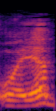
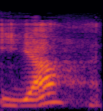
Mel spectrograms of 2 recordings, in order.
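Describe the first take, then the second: First: The name starts with an 'oh' sound. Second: The name starts with an 'ee' sound. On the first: This is the common but incorrect way to say it. The speaker calls it wrong. "we pronounce it Oya" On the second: This is the proper way to say it. The speaker calls it right. "it's supposed to be pronounced Iya"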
